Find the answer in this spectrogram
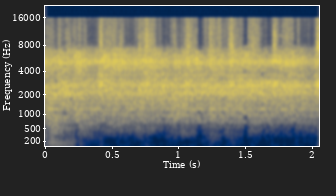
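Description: A congregation clapping loudly and steadily, a dense round of applause given as a 'mighty hand of praise'.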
